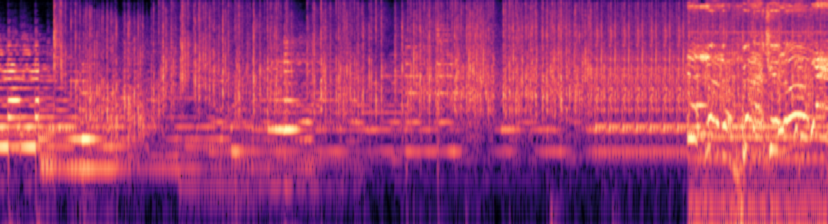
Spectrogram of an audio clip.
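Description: Live electronic music from a modular synthesizer: held synth tones step down in pitch over a dense ticking texture. About seven seconds in, a louder section starts, with a noise wash and warbling, gliding tones.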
